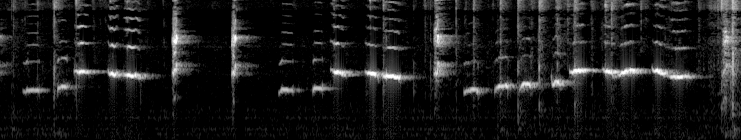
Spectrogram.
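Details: Singing corella parrot whistling a tune: phrases of pure whistled notes climbing from low to higher pitch and gliding down, repeated several times, broken by sharp harsh squawks and clicks.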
